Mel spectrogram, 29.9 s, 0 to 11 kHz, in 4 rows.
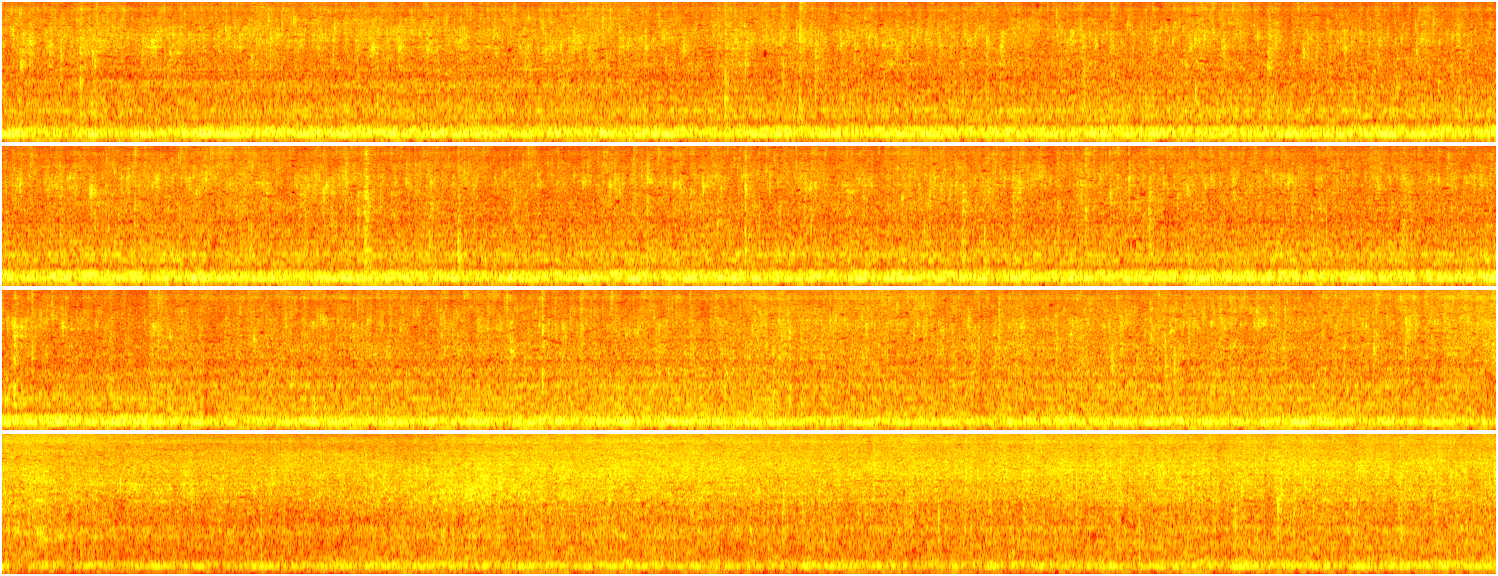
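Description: Whole tilapia frying in a little oil in a pan: steady sizzling and spitting of the hot oil. About 22 s in the sizzle turns brighter and hissier and gets a little louder.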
